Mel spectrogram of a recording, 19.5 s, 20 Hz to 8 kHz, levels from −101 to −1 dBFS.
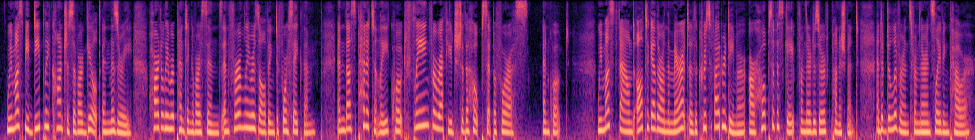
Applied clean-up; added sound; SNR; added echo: none; none; none; none.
